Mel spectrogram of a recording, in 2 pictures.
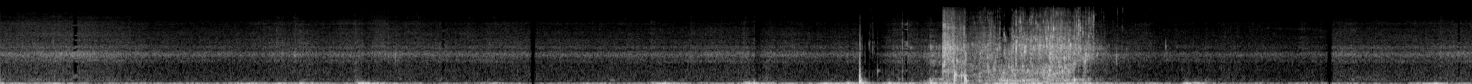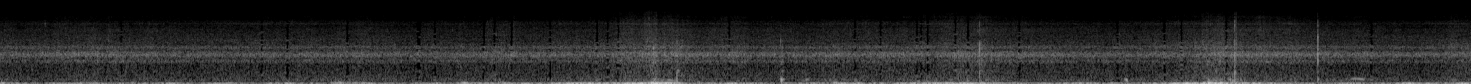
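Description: Whitewater rapids rushing steadily around a kayak, with rumbling bursts of water striking the boat and the camera. One loud splash comes about ten seconds in, lasting a second or so.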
